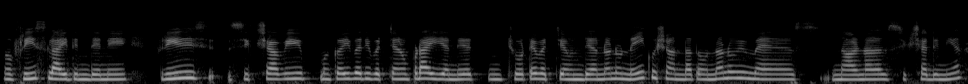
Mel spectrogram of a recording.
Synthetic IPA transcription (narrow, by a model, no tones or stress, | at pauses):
pʰɾiːsəlaːiːd̪ɪnd̪eːneː | pʰɾiːiʃɪkʃaːʋiːkəiːʋaːɾiːbətːʃãːnũːpəɽaːiːd͡ʒãːnd̪iãːt͡ʃʰoːʈeːbətːʃẽːɦʊnd̪eːɛ̃ːʊnãːnũːnəĩːkʊʃʰãːnd̪aːt̪ãːʊnãːnũːʋiːmɛ̃ːnaːlnaːlʃɪkʃaːd̪ɪnd̪iːãː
